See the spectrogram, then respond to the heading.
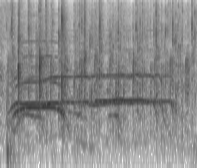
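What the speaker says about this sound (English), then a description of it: "Can this side of the audience give this side a big round of applause?" A live Saturday-night show audience applauds on cue from one side of the room, steady clapping filling the space while a sustained, wavering cheer or whoop rises over it for most of the clip before fading.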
